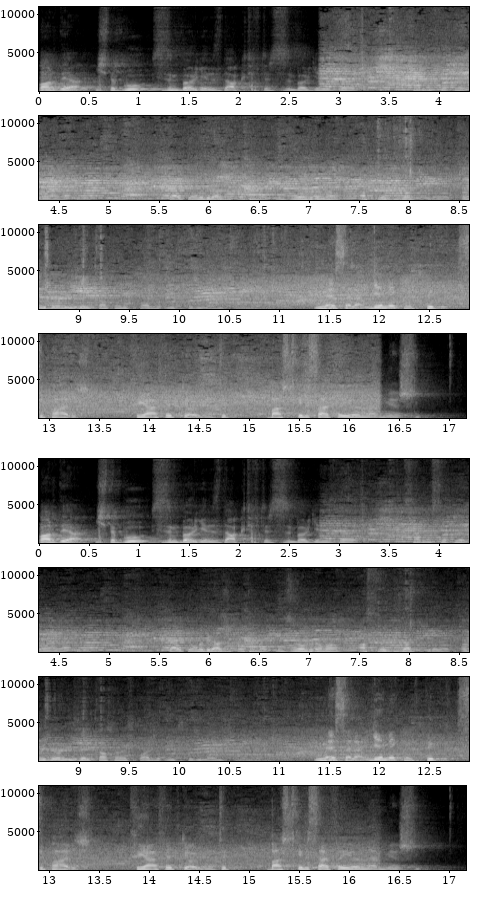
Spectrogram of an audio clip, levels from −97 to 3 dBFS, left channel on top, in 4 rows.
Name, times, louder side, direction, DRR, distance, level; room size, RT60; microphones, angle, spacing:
voice 1, 0.0-3.3 3.6-5.3 5.6-10.9, right 2 dB, 40° right, 9 dB, 1.1 m, -30 dB
sound 1, 2.8-16.3, left 8 dB, 65° left, 0.8 m, -29 dB
voice 2, 11.3-13.4 13.8-14.8 15.2-16.7, left 1 dB, 15° left, 12 dB, 1.2 m, -25 dB
29.0 x 22.5 x 6.4 m, 1.0 s
head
